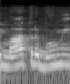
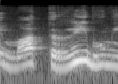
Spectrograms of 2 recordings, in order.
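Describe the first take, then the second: First: मातृभूमि with "tra", not "tri"; the mistaken "maatra-bhoomi" reading of मातृभूमि; wrong pronunciation. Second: Slow teacher's demo, "maa-tri" in मातृभूमि; correct pronunciation. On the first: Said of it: "जबकि मातृभूमि नहीं है". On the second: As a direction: say मातृभूमि slowly as "maat-rii-bhoomi". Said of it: "ये मातृभूमि है". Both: Shown as a demonstration.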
